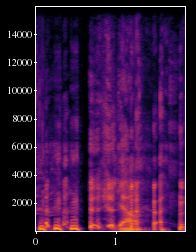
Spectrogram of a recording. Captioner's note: both Laughing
